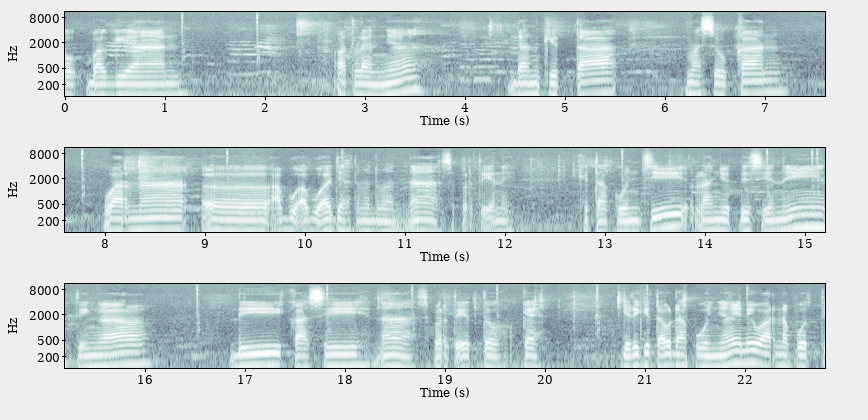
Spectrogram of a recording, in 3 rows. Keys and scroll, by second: 5.2 F6, 5.7 F6, 12.6 ctrl+2, 13.5 ctrl+z, 18.3 z, 20.2 v, 21.7 z.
